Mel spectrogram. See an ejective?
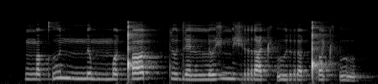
yes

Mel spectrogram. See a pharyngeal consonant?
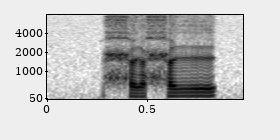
yes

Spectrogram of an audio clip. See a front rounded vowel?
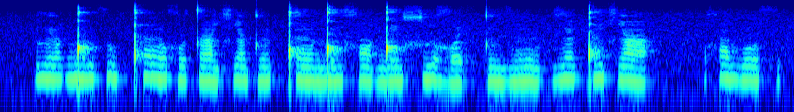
no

